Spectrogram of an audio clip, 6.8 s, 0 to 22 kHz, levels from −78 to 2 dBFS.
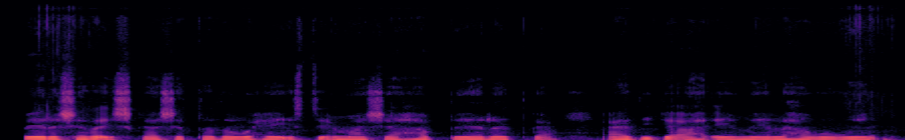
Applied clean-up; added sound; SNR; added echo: none; none; none; none.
